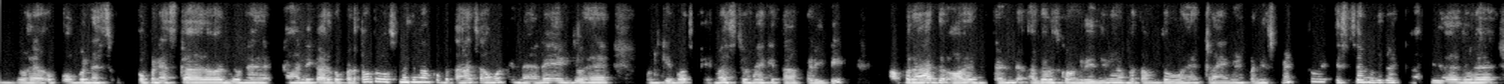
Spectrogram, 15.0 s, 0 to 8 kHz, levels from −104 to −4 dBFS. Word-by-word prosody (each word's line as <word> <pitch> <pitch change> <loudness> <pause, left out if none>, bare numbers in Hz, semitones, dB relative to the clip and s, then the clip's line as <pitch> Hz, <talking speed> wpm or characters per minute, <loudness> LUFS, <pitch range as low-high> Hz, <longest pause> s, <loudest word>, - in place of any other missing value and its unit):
जो 145 0 -3
है 140 - +2
ओपोनेस्क 150 0 0 0.3
ओपोनेस्कार 155 -1 +2
और 155 0 +4
जो 155 0 +2
है 150 -1 +3 0.2
कहानीकार 155 0 +3
को 155 - +1
पढ़ता 155 +7 -2
हूँ 245 - 0
तो 255 -2 +2
उसमें 230 -2 +3
से 215 - +2
मैं 215 -1 +5
आपको 205 0 -3
बताना 160 -1 -2
चहूँगा 175 +1 -1
कि 170 - -8
मैंने 145 +4 -1
एक 160 -2 -1
जो 160 0 +1
है 165 - +4 0.5
उनकी 150 +2 -1
बहुत 160 +2 +1
फ़ेमस 160 +3 -1
जो 155 - +1
है 150 - +2
किताब 145 -2 -3
पढ़ी 140 +1 -2
थी, 150 +3 -3 0.5
अपराध 160 +3 +4
और 155 -2 +3
दंड 145 +3 -1
अगर 145 +1 +1
उसको 150 +1 +1
अंग्रेज़ी 140 +1 +1
में 165 - +1
मैं 165 -1 +1
बताऊँ 140 +1 -3
तो 150 -1 -1
वो 140 +1 -1
है 150 - -3
क्राइम 145 0 -4
एंड 150 0 -1
पनिशमेंट, 150 +9 -4
तो 255 -2 -4
इससे 180 +3 -1
मुझे 185 -2 0
काफ़ी 190 - -7
ज़्यादा 155 0 +1
जो 150 0 +2
है 155 0 +4
155 Hz, 210 wpm, -21 LUFS, 150-165 Hz, 0.5 s, मैं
